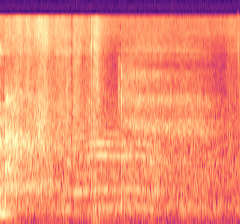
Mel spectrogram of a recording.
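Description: A faint, drawn-out low call in the background, lasting about a second and a half.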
